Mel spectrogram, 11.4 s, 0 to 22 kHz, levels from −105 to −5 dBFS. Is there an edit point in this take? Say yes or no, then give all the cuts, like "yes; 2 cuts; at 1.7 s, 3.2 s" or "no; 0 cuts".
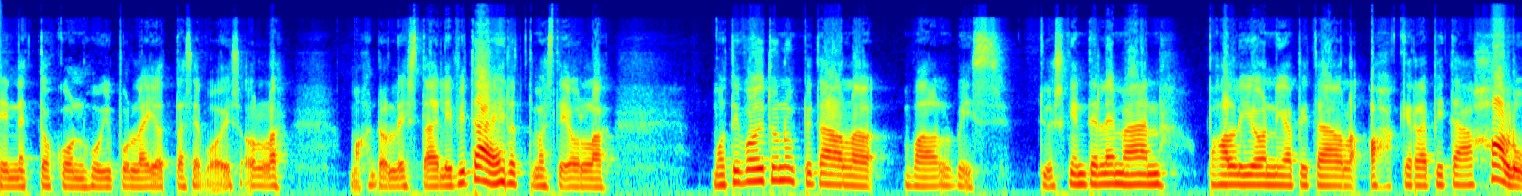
no; 0 cuts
